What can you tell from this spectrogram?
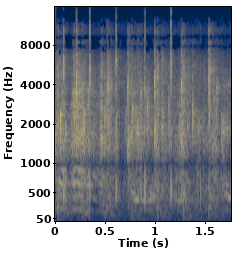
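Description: An audience claps steadily throughout, a dense, crackling wash of many hands with scattered sharper claps standing out, fairly loud and continuous for the whole stretch.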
